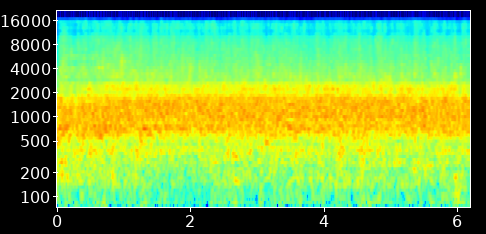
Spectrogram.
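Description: Live theatre audience applauding, a steady, even round of clapping that lasts throughout.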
